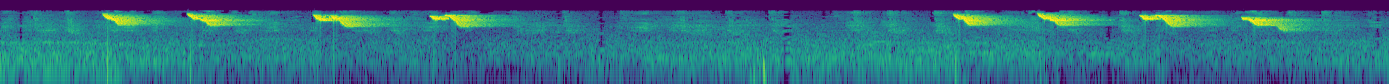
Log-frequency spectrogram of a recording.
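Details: Saffron finch, caged, with newly hatched chicks, utters four rapid high descending notes, falls quiet for about two seconds, then repeats a similar run of four.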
